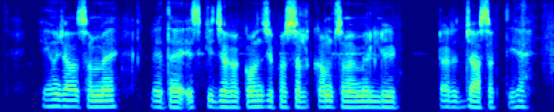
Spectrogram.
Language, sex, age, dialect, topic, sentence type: Hindi, male, 25-30, Garhwali, agriculture, question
